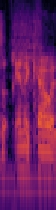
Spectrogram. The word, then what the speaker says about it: Inekawa: It's Inekawa. It's I awaken. It's an I and awaken backwards. That's okay.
